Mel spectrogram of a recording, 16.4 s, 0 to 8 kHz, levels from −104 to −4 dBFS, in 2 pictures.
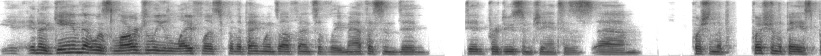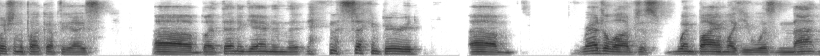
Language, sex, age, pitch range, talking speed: English, male, 20-39, 105-130 Hz, 180 wpm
